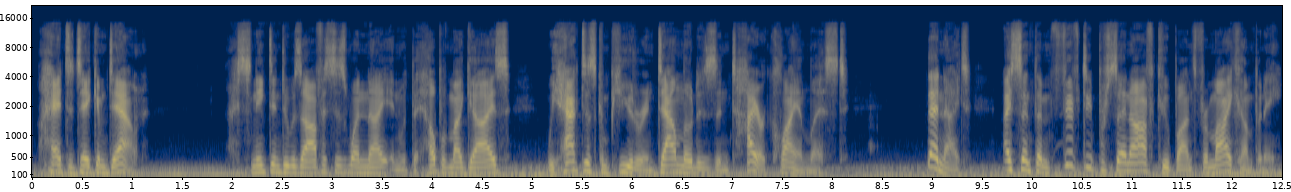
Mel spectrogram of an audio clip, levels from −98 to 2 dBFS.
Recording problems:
low rumble; faint; throughout; 25 dB below the speech

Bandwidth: 14.5 kHz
